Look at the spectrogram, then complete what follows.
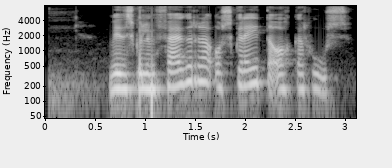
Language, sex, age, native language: Icelandic, female, 40-49, Icelandic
